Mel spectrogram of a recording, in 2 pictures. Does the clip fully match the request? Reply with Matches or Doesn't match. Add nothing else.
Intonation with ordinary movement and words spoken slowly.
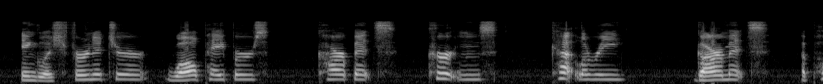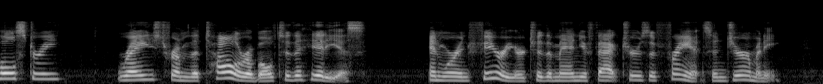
Matches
